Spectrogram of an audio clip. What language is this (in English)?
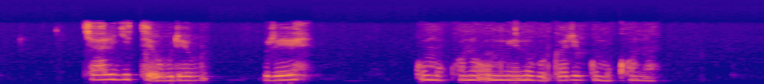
Kinyarwanda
